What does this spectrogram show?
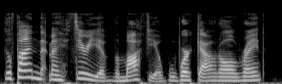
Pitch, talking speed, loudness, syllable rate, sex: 200 Hz, 275 wpm, -18 LUFS, 5.7 syllables/s, female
